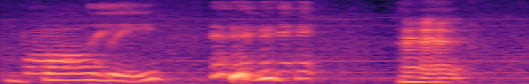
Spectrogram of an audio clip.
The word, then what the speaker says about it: Valdi: Come back, Valdi. That is your real robot name? No, in Spanish his name would be pronounced Baldi.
